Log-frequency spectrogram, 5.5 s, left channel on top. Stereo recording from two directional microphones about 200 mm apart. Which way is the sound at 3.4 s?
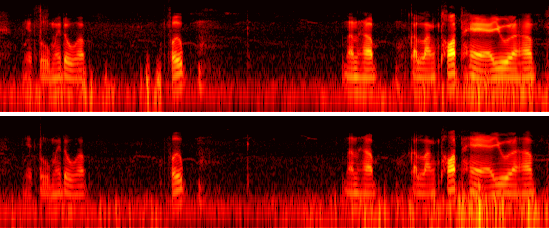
35° left (ahead or behind).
